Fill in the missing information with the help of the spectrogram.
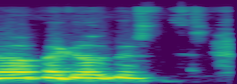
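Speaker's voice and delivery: high-pitched mock wail; mock crying. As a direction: wail it in an exaggerated high voice, sending up your own tears. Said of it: "crying away, going".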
